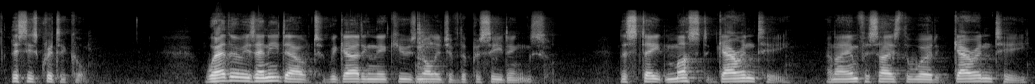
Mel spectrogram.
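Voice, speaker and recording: British male lawyer, mid-pitched, formal and deliberate briefing delivery. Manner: measured and deliberate, stressing key words. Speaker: international lawyer speaking at a press briefing. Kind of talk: formal legal presentation.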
